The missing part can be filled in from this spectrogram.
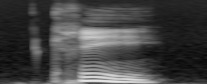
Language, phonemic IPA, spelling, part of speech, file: French, /kʁe.e/, créer, verb, Fr-créer.ogg
- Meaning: to create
